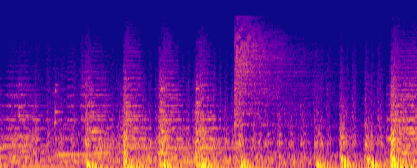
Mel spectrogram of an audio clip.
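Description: Drum and bugle corps brass and percussion playing: a held chord, then from about a second in a series of sharp accented hits, with a cymbal crash midway.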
